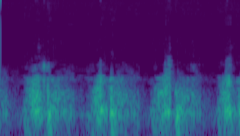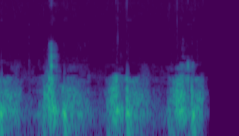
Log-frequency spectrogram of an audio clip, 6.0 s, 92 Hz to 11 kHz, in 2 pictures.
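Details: Aortic regurgitation murmur in a teaching recording: regular heartbeat near 75 a minute with a soft blowing murmur filling much of each cycle.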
